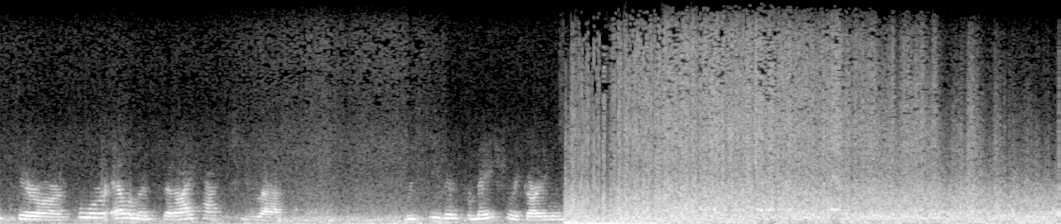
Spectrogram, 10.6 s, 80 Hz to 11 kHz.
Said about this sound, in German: Die Explosion zerreißt die morgendliche Ruhe am Alfred Murrah Building. Noch in einer Entfernung von 50 Kilometern ist die Erschütterung zu spüren.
